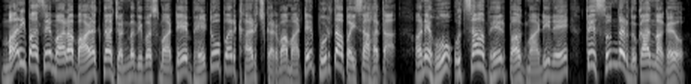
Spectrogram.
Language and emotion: Gujarati, happy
